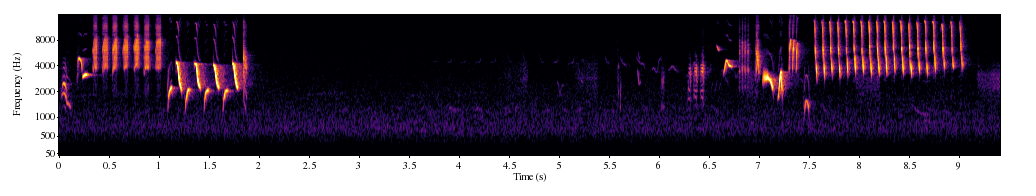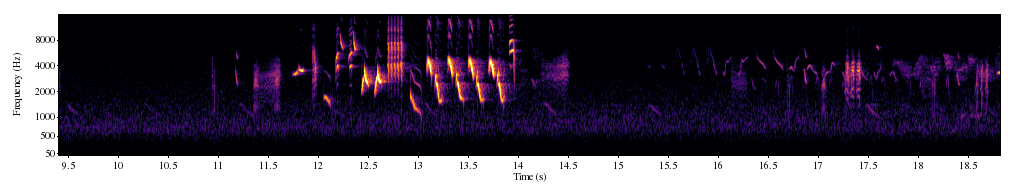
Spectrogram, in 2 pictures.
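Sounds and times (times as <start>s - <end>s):
common nightingale Luscinia megarhynchos song: 0.0s - 2.9s, 3.6s - 9.7s, 10.9s - 18.8s.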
